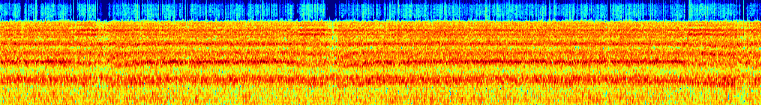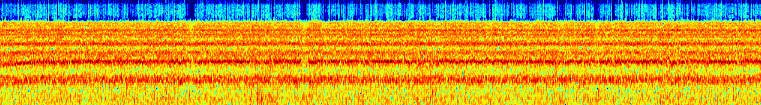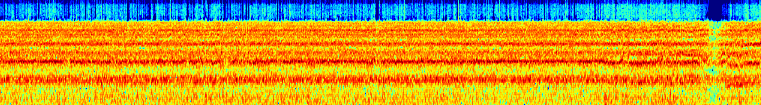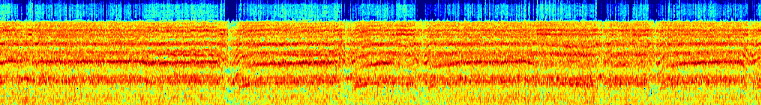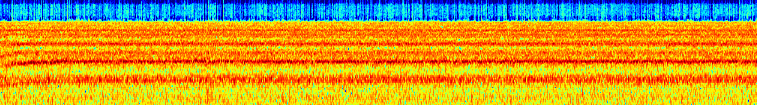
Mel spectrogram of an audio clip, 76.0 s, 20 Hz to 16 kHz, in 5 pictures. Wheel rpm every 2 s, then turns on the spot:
220, 220, 230, 210, 230, 230, 230, 200, 230, 230, 230, 230, 230, 230, 230, 230, 230, 230, 230, 230, 230, 210, 170, 230, 200, 190, 180, 210, 210, 200, 210, 230, 230, 230, 230, 230, 230, 230.
none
